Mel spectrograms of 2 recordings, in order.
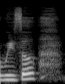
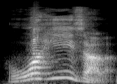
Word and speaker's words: WHeasel: It's pronounced WHeasel, Dr. Garland. No, I don't think so. There's no H in weasel. The H is silent. It doesn't matter. It's just not spelt like that. Look here, my dear. I know how to spell my own name. I spell it with an H, and I pronounce it WHeasel.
